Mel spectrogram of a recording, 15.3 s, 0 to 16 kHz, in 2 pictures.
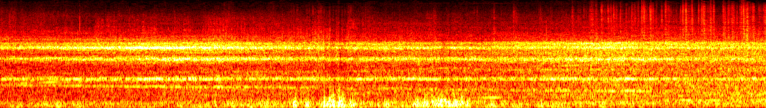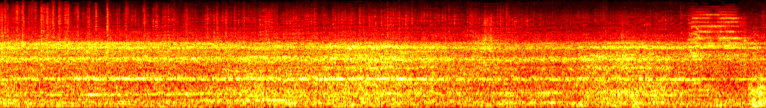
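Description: X31 Öresundståg electric multiple unit passing slowly over a level crossing: continuous wheel and rail noise with a few low thumps about three and four and a half seconds in, over steady high tones.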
